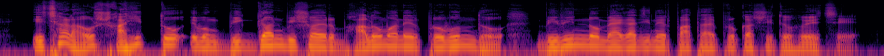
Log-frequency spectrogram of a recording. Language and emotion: Bengali, neutral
